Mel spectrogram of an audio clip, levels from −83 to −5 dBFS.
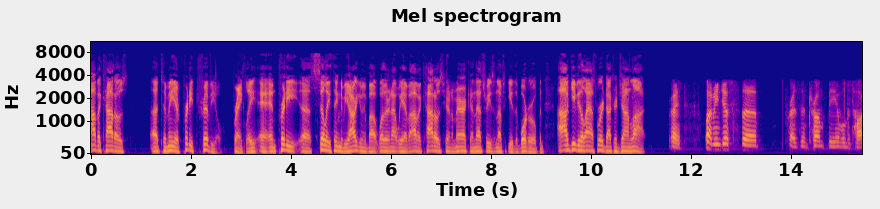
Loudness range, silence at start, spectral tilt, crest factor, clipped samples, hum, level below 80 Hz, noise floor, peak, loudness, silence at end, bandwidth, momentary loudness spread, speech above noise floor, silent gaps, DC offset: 4 LU; 0 s; -6.5 dB/octave; 22 dB; under 0.1%; none; -56 dBFS; -61 dBFS; -6 dBFS; -26 LUFS; 0 s; 8 kHz; 10 LU; 35 dB; none; under 0.1%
